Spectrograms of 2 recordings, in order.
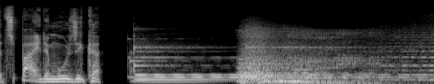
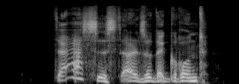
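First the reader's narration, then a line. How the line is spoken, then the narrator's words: Murmuring. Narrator (German): murmelte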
